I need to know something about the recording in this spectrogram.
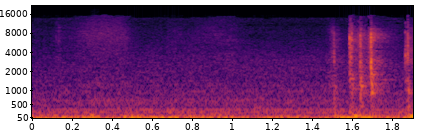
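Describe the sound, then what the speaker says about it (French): Keys tapped on a computer keyboard's numeric keypad while working in Maya 2018, with a quick cluster of sharp clicks near the end over a steady room hum. "J'utilise le clavier, le pad numérique sur mon clavier, avec l'Enter de mon pad numérique."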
